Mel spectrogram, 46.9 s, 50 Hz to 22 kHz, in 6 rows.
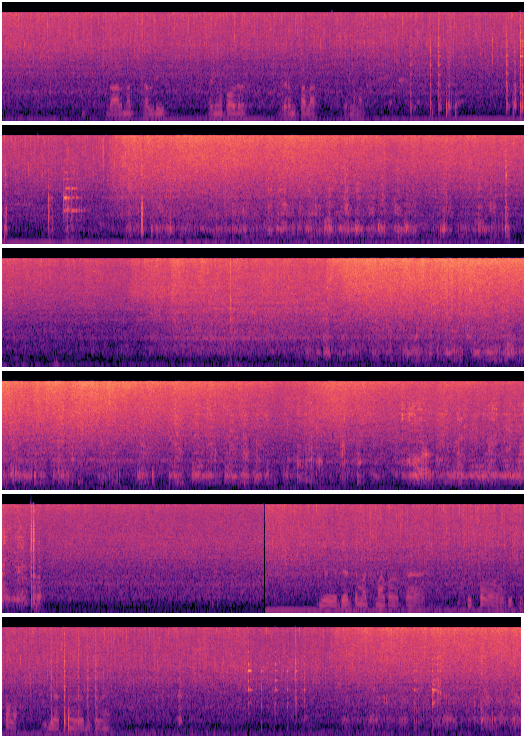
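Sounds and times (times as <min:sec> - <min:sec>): masala sizzling in hot oil: 0:00.0 - 0:46.9
ladle scraping and knocking pan: 0:08.5 - 0:15.5, 0:20.2 - 0:31.9, 0:44.6 - 0:46.9.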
